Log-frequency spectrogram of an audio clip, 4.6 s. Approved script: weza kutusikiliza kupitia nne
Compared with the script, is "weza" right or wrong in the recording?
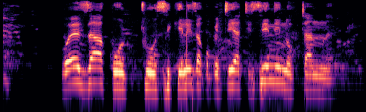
right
